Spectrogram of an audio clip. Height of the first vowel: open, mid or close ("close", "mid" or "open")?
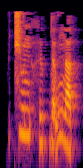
close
